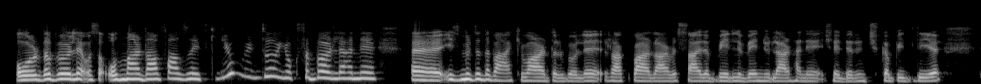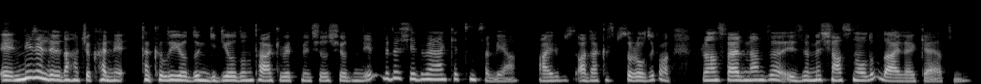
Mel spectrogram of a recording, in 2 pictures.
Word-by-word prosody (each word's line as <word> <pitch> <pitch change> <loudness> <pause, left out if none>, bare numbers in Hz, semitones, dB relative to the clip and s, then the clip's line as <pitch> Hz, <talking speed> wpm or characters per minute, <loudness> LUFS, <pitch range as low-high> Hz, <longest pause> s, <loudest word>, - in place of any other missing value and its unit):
orada, 210 +3 +5
böyle, 250 0 +7
mesela 215 -2 -2
onlar 230 +2 +6
daha 245 0 +5
fazla 255 -1 +2
etkiliyor 260 - -1
muydu 365 -2 -3
yoksa, 295 -2 -2
böyle, 280 -3 +3
hani, 275 0 +2 0.4
eee, 195 -3 +5
İzmir'de 230 +1 +5
de 225 - 0
belki 175 -2 -3
vardır 165 -2 -1
böyle 160 +1 -3
rock 160 -2 -3
barlar 155 -2 0
vs. 165 - -11
belli 160 0 -2
venue'ler, 160 -2 -2
hani, 155 -2 -6
şeylerin 150 0 -5
çıkabildiği. 160 +1 -3 0.4
Eee, 200 +3 +4
nereleri 255 -9 +4
daha 195 -1 +1
çok, 195 +2 -6
hani, 185 -4 0 0.2
takılıyordun, 200 -3 +1
gidiyordun, 185 +2 0
takip 180 -2 -2
etmeye 180 -1 -7
çalışıyordun, 175 -1 -6
diyelim. 210 +2 -7
Bir 260 - -2
de 290 - -2
şeyi 250 -3 -3
merak 230 0 0
ettim 235 0 -3
tabii 170 -4 -8
ya, 175 - -11 0.2
ayrı 170 +2 -4
bir 180 - -16
alakasız 175 0 -5
bir - - -21
soru 185 -4 -1
olacak 180 +4 -5
ama 180 - -5 0.3
Franz 190 +1 -1
Ferdinand'ı 195 +1 +1
izleme 190 +3 -2
şansın 190 -1 -3
oldu 185 +6 -2
mu 255 - -7
daha 155 -1 +2
ileriki 150 +1 -7
hayatında? 175 +6 -9
190 Hz, 180 wpm, -22 LUFS, 170-230 Hz, 0.4 s, böyle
